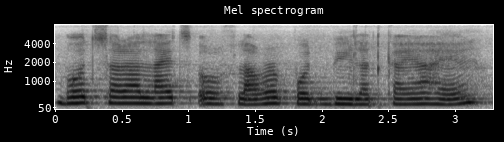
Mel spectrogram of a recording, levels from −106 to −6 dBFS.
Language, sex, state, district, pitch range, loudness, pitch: Hindi, female, Arunachal Pradesh, Papum Pare, 185-215 Hz, -16 LUFS, 195 Hz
